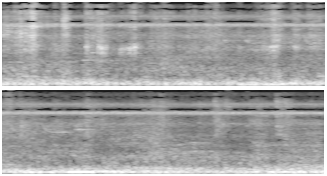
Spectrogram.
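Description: Quiet outdoor ambience: a steady high-pitched insect drone over a low rumble, with a few faint clicks and scrapes of a metal spoon scooping aloe vera gel against a small glass.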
